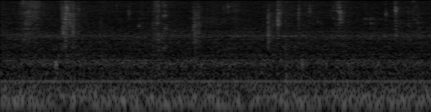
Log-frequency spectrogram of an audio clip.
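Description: Quiet eating sounds: chewing and licking dressing off fingers, with a few faint scattered mouth clicks, over a steady low hum in a car's cabin.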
